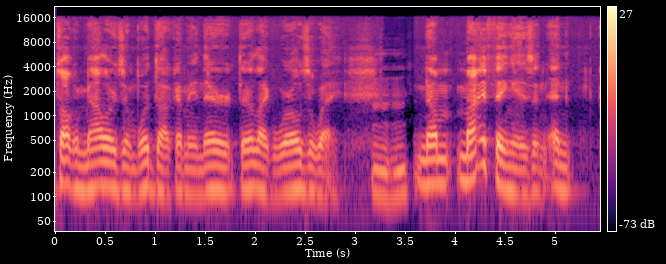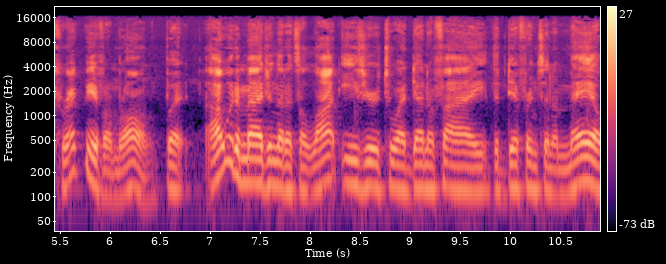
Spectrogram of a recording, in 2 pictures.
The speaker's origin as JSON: {"language": "English", "region": "New Jersey", "country": "United States", "also_born_or_lived": "New Hampshire", "lives_now": "Pennsylvania, United States", "said": "We're not from here. We're actually from northern Jersey. I've kind of been everywhere. We're from Jersey. I went to school in Pennsylvania. I lived in New Hampshire for a couple of years"}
